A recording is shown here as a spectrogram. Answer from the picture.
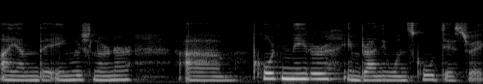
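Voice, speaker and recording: A woman with a Spanish accent, somewhat breathy, at a moderate pace. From Dominican Republic. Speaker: school district language coordinator. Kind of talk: presentation.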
